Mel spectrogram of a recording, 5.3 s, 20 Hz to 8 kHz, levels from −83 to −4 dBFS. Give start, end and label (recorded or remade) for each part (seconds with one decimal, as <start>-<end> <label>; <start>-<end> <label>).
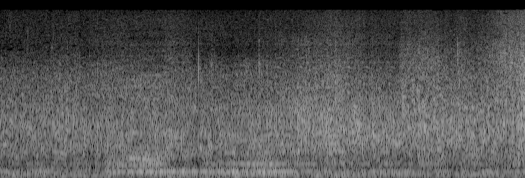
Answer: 0.0-0.8 recorded; 0.8-4.0 remade; 4.0-5.3 recorded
